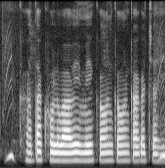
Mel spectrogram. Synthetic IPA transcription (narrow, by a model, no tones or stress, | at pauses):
kʰaːt̪akʰoːlʋaːwemẽkɔːnkɔːnkaːɡəd͡ʒt͡ʃaːɦi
